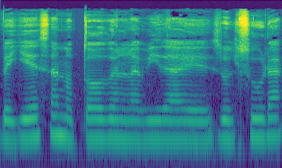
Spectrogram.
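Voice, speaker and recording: Monotone, flat intonation carries this fairly slow delivery. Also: woman. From Mexico, Michoacán (Uruapan). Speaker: contemplative nun. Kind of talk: vocation testimony.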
